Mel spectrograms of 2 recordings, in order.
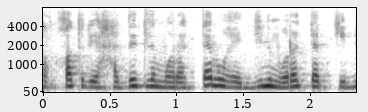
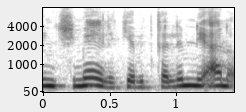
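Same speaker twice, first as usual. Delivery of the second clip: louder, confrontational comeback; indignant retort; 2 semitones higher, 7 dB louder than usual. Acted. Café owner telling the friend to butt out, indignant. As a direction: push back loudly at someone meddling.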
